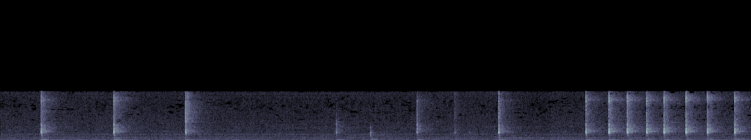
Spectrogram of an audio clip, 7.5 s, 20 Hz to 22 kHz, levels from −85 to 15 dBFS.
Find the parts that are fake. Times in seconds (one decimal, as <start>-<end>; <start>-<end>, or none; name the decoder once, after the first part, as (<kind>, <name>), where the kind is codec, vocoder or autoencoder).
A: 0.7-1.4 (vocoder, BigVGAN v2); 1.9-4.5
